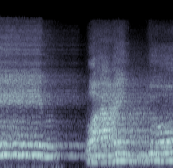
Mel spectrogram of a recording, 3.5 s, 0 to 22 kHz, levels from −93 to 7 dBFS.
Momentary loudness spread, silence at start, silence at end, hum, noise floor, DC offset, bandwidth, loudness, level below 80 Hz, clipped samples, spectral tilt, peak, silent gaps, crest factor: 16 LU; 0 s; 0 s; none; -38 dBFS; under 0.1%; 14.5 kHz; -18 LUFS; -58 dBFS; under 0.1%; -5.5 dB/octave; -2 dBFS; none; 16 dB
